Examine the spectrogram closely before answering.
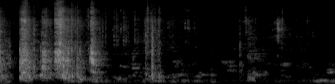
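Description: Cardboard packaging and paper leaflets being handled and rustled by hand: a quick flurry of crinkling and scraping through the first two seconds, then a few lighter rustles.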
